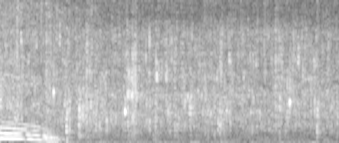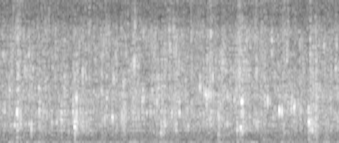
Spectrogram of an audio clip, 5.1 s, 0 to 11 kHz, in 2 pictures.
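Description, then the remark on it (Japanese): Coated chicken pieces for karaage deep-frying in oil at 170°C, added a little at a time: a steady crackling sizzle with dense bursts of popping throughout; a brief descending tonal squeak at the very start, then continuous frying with no talking. “なんで油で揚げる音ってこんなに気持ちいいんでしょうね。”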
